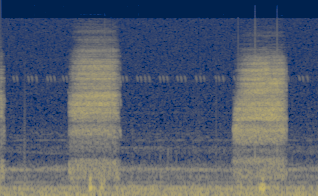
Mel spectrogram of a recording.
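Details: Two rasping hissed screeches from hungry wild barn owl nestlings at feeding time, well separated, with faint ticking and low rumble behind.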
